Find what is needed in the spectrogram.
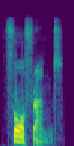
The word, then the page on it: forefront: British English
